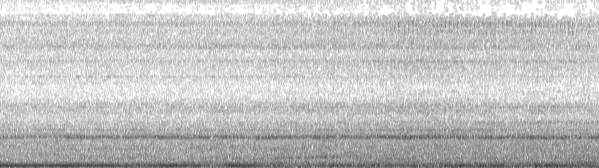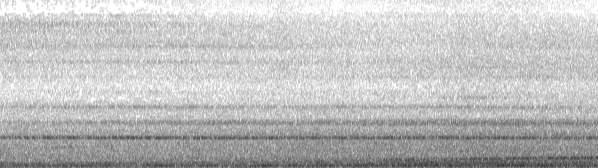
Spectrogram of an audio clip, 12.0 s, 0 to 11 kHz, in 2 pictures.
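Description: London Overground Class 378 electric trains in a covered underground station: one pulls out along the platform with a steady hum and a thin high tone. Over the last few seconds a whine rises in pitch.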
